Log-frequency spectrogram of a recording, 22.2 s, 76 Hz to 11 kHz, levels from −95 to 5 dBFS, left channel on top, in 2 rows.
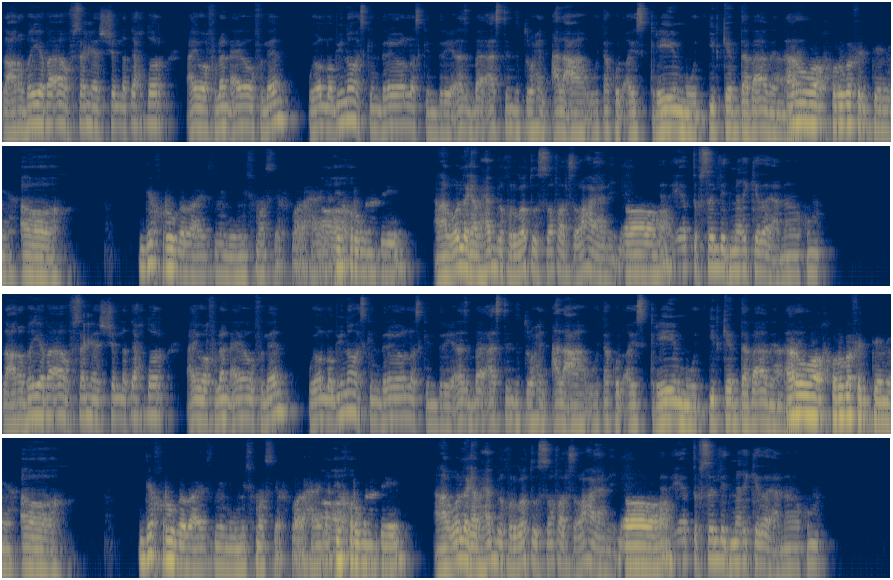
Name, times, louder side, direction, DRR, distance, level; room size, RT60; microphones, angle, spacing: voice 1, 0.0-2.1 2.3-10.0 11.3-11.9 15.1-15.5 16.5-18.8 19.5-21.3, equal, 5° left, 0.3 m, -34 dB
voice 2, 9.7-11.3 12.8-16.1 18.8-19.5, right 5 dB, 70° right, 0.6 m, -30 dB
4.8 x 2.4 x 3.5 m
head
